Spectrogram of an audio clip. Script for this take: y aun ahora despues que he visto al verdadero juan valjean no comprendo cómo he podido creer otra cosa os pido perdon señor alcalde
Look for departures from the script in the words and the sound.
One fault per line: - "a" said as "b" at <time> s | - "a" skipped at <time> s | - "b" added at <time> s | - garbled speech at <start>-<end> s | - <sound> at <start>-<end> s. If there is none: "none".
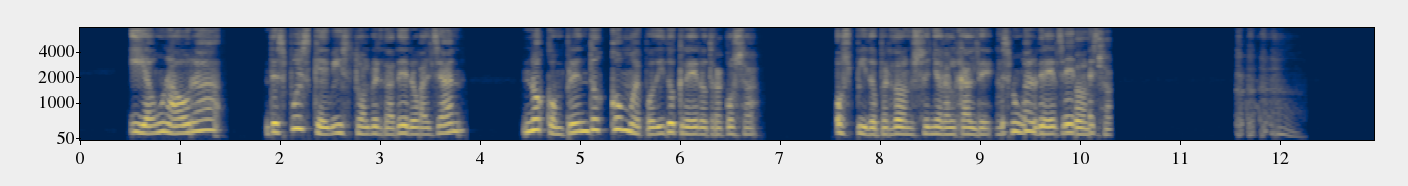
- "juan" skipped at 3.4 s
- garbled speech at 9.2-10.4 s
- throat clearing at 11.6-12.3 s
